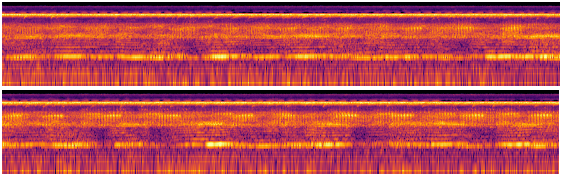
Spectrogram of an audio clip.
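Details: Frogs calling for rain: a dense chorus of nasal, pulsed croaks that overlap continuously, with a steady high-pitched insect whine running underneath throughout.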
